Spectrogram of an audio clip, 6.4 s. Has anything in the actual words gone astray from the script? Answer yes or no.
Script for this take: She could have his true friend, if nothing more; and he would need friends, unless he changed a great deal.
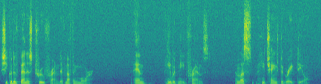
yes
